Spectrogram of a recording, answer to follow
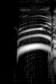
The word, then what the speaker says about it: hor: It's H-O-R, whore. Whore. Hoor. Are you it's H-O-R. Are you rolling the R? Hoor. Hoor. Yeah, you're rolling the R. You can say it normally. You don't always have to roll your R.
